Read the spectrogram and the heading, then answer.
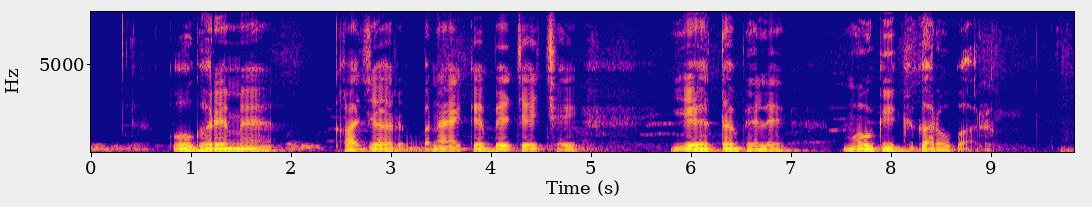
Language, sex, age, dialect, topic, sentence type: Maithili, male, 18-24, Bajjika, banking, statement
